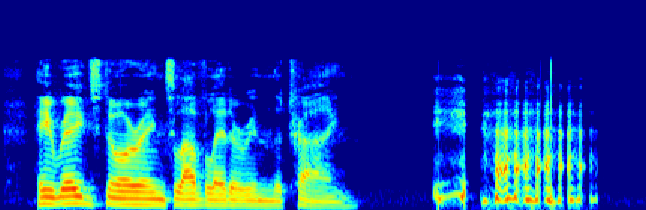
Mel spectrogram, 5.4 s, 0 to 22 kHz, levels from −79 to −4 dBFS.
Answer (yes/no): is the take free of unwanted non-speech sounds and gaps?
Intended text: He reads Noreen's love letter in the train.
no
